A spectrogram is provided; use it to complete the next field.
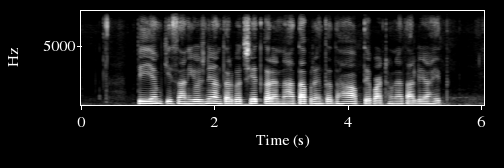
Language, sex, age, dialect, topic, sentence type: Marathi, female, 25-30, Northern Konkan, agriculture, statement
